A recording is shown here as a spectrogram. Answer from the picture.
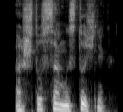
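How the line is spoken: Surprised whisper. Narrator (Russian): спросила себя и удивленно шепнула

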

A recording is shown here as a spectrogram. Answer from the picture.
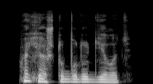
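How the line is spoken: Sad question. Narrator (Russian): грустно спросила Валерия

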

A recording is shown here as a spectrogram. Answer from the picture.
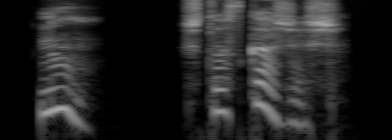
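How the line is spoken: Whisper. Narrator (Russian): прошептал Джереми

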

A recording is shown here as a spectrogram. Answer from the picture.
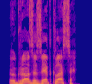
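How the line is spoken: Shouted out. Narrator (Russian): выкрикнул нелепо одетый лучник шестого уровня

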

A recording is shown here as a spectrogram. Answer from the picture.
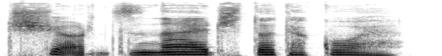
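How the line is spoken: Muttered. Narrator (Russian): пробормотал Михей

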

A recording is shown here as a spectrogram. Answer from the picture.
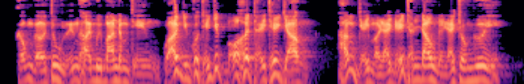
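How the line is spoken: Slightly hoarse voice. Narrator (Vietnamese): giọng nói hơi khàn khàn

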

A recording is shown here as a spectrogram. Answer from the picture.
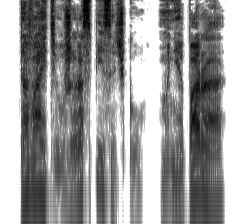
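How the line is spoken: Whispered in ear. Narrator (Russian): прошептал на ухо

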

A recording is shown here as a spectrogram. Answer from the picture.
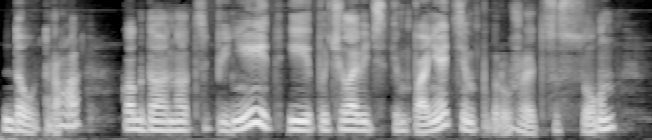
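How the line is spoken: Plain. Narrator (Russian): ответил Дан Конлет

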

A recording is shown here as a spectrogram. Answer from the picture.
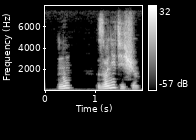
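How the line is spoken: Timid question. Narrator (Russian): спросил он робко Ирину

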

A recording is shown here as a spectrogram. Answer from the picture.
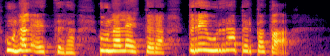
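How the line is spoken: Shouting. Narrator (Italian): Joe gridando

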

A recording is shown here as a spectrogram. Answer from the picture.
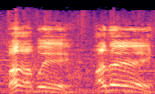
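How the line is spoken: Shouting. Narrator (Russian): кричал

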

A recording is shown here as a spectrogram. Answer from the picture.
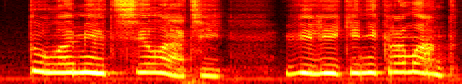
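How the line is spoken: Shouting. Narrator (Russian): закричала Мария

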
